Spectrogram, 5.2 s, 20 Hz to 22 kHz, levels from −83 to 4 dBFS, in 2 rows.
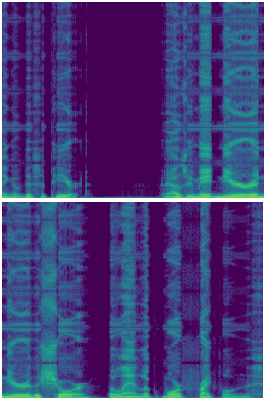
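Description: A speech clip with a bright, metallic fizz over the whole of it, swelling and fading with the voice and sitting at about 16 dB below it. This is imaging from sample-and-hold upsampling. The first mirror image fills roughly 4 kHz to 8 kHz, which points to audio at 8 kHz raised to 44.1 kHz by holding each sample with no smoothing filter, so folded copies of the speech spectrum land above the original band.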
